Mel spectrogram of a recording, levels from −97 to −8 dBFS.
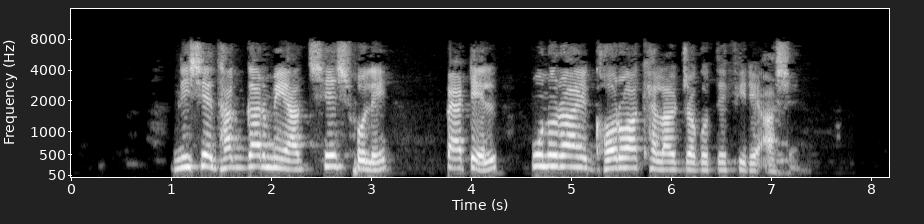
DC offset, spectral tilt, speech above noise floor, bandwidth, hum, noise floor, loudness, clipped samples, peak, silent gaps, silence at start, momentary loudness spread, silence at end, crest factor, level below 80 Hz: under 0.1%; -4 dB/octave; 61 dB; 8 kHz; none; -77 dBFS; -16 LUFS; under 0.1%; -2 dBFS; none; 1.05 s; 10 LU; 0.95 s; 16 dB; -60 dBFS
